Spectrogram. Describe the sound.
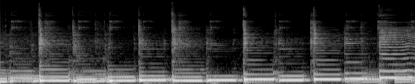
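Guitar playing a steady run of notes grouped in threes as triplets over a 4/4 pulse, even and unbroken with no gaps, the pitches shifting slightly from group to group.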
